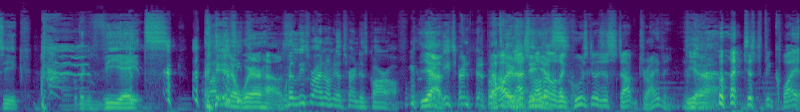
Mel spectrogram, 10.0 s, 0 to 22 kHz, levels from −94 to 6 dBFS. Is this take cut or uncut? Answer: uncut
